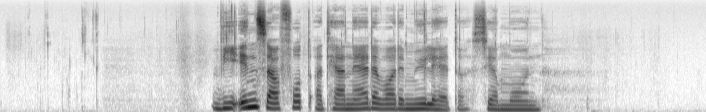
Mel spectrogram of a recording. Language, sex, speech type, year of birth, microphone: Norwegian, female, read, 1979, Shure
